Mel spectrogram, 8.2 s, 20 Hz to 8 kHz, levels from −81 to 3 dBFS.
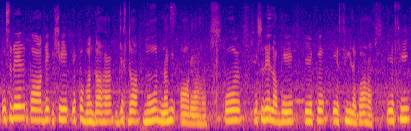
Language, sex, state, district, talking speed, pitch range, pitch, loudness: Punjabi, male, Punjab, Kapurthala, 170 wpm, 170-195 Hz, 180 Hz, -12 LUFS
